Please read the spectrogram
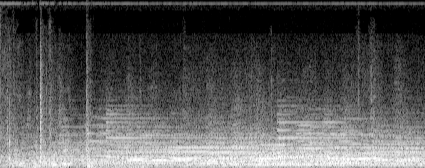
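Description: Church bells ringing, many overlapping tones sounding together, building up about a second in. A few sharp clicks come in the first second.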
